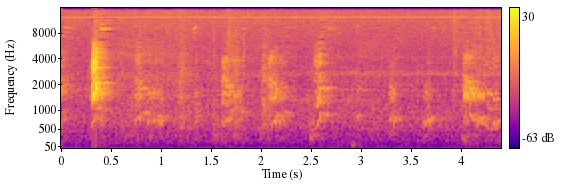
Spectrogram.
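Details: Small yips and squeaky barks from five-week-old Corgi puppies come in an uneven string, about eight short bursts over four seconds, the first one loudest, with whiny tails on some.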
